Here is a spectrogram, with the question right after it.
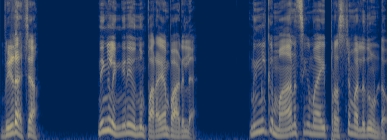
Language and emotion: Malayalam, angry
